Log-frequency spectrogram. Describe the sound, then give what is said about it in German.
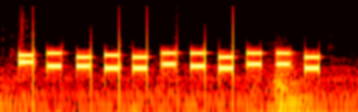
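A quick sequence of eleven telephone touch-tone dialing beeps played on a radio broadcast while listeners hold their phones to the radio, evenly spaced and clear, each a short two-pitch tone with brief gaps between, heard alone without any talking. “Haltet, liebe Hörer, jetzt mal euer Telefon ans Radio und wählt noch keine Nummer.”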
